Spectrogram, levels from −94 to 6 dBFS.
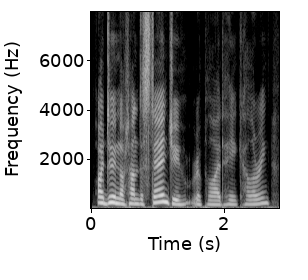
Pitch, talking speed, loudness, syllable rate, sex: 190 Hz, 170 wpm, -18 LUFS, 5.2 syllables/s, female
